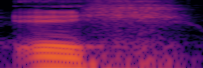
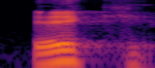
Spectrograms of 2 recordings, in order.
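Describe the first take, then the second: First: It is said with a standard German pronunciation. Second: It is said with a Berlin dialect pronunciation.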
